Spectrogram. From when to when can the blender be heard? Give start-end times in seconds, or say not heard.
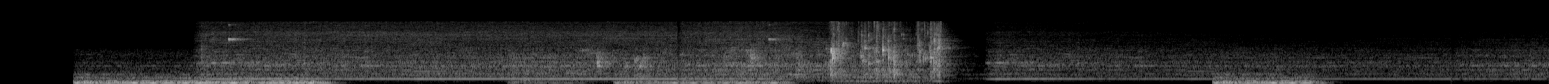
1.9-15.4.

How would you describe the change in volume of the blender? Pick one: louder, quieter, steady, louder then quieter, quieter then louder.
quieter.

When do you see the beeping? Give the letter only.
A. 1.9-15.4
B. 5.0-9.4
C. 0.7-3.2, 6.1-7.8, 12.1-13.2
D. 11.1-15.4
C.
